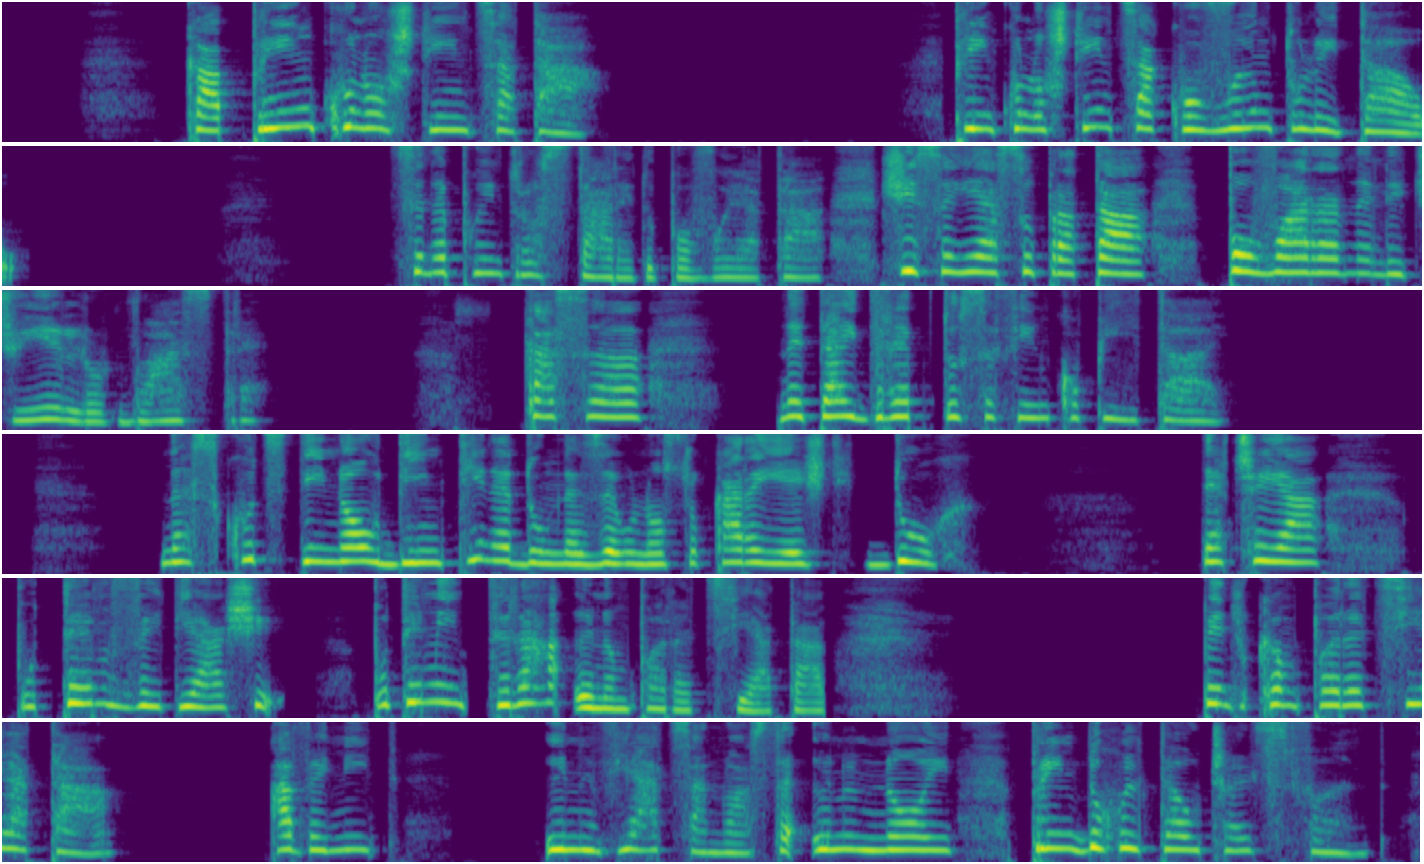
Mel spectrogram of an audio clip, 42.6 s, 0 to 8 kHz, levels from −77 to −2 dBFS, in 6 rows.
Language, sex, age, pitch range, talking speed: Romanian, female, 40-59, 235-300 Hz, 95 wpm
